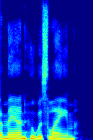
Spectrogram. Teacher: slightly rise at the end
